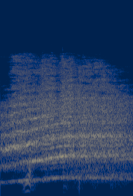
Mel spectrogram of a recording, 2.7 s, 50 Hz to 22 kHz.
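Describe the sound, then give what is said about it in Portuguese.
Loud racing-car engines like a Formula 1 race, heard as a sustained, steady high-revving whine with a slightly wavering pitch and no pauses. “Caraca, tendo corrida de Fórmula 1 aí. Tá tendo corrida de Fórmula 1 aqui.”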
